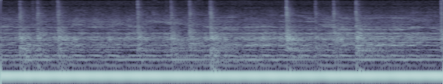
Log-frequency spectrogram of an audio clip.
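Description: Wooden didgeridoo playing a continuous low drone, held without a break by circular breathing, with uneven taps on a hand drum over it.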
